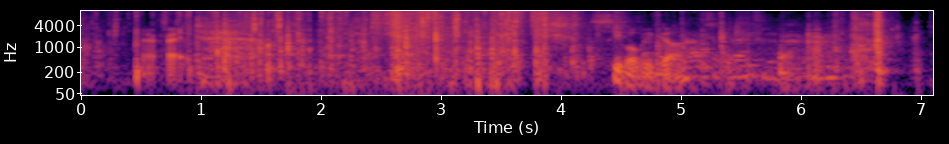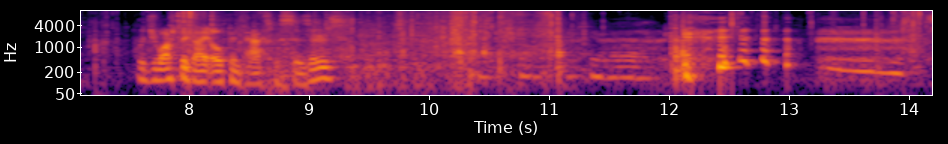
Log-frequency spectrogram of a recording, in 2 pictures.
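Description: A cardboard box is opened and its flaps scrape.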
